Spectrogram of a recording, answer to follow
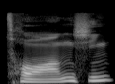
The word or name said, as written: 创新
